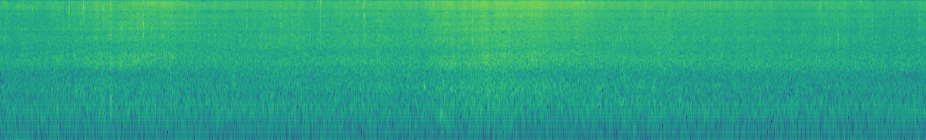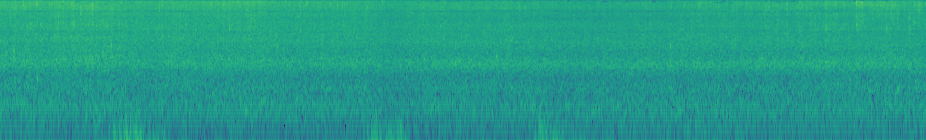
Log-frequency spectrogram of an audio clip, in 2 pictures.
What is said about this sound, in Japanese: 自然が作り出す打ち寄せる波の音はあなたをリラックスさせてそしてあなたの潜在能力を引き出します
